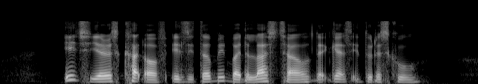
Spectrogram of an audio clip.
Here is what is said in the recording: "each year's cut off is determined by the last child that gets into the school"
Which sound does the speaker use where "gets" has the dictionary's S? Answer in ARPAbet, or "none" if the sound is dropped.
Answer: S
